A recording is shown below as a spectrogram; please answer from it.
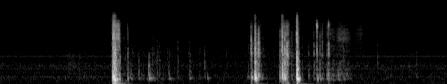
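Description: A child makes a few loud, sharp, clipped sounds right at the webcam microphone: one about a second in, then three quick ones about a quarter second apart near the end.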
